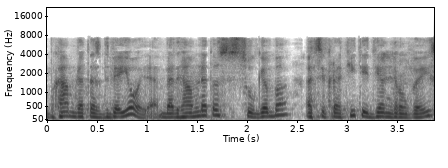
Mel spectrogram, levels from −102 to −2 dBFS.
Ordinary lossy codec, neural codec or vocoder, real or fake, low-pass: AAC, 32 kbps; codec, 16 kHz, 4.8 kbps, FACodec; fake; 7.2 kHz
